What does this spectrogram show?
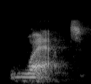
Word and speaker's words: what: part of the word you would probably expect this letter to be pronounced but it's pronounced uh and i'm going to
